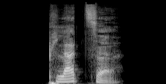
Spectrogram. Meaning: inflection of platzen: 1. first-person singular present 2. first/third-person singular subjunctive I 3. singular imperative
- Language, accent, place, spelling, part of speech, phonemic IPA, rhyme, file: German, Germany, Berlin, platze, verb, /ˈplatsə/, -atsə, De-platze.ogg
